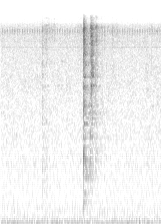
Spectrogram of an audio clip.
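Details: Quiet indoor room tone broken only by a couple of brief glassy clinks, with no animal sounds.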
